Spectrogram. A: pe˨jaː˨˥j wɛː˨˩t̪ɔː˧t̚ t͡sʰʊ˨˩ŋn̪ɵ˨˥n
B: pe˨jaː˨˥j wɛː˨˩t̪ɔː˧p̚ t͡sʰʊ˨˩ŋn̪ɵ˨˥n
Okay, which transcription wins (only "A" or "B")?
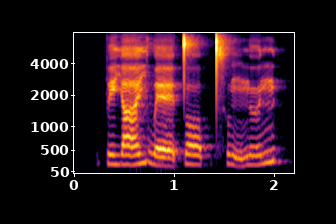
B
